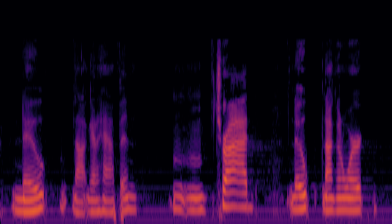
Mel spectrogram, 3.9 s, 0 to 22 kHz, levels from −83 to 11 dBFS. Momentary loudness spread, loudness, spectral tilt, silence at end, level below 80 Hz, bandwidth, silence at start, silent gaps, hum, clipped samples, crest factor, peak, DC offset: 11 LU; -32 LUFS; -6 dB/octave; 0.15 s; -64 dBFS; 11.5 kHz; 0.1 s; none; none; under 0.1%; 20 dB; -12 dBFS; under 0.1%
